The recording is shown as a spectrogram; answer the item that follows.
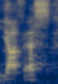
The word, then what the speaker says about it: Yafes: Uh he has a son named Jaffith in the Ashkanazic pronunciation that would be Yafes.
